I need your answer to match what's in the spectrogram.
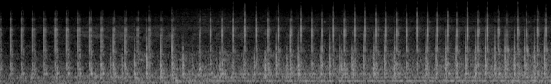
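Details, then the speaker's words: Washing machine on spin cycle. Fast, even rattling ticks at about eight per second come from the pressure sensor hose and wires slapping the cabinet body. The fix is to keep them away from the body and wrap them around the suspension rod. "इस washing machine के यहां पर यह pressure sensor के pipe इनकी body से कुछ इस तरह से अगर यह इस तरह से कुछ बजेंगे जो स्पिनिंग के टाइम पर कुछ इस तरह से"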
